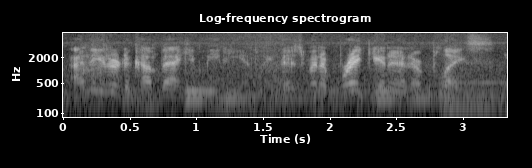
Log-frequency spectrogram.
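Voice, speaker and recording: A man playing an older, stubborn, protective father in a video game drama, talking in a gruff, folksy, grumbling way. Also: mid-range voice, quick pace, music in the background, natural voice, rough recording. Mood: anxious. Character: stubborn, protective old father who cannot walk.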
